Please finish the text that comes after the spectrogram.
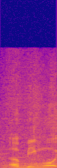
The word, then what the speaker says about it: Binguo: Jadi nama resminya adalah Bingo. Bacanya tetap Bingo sih.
